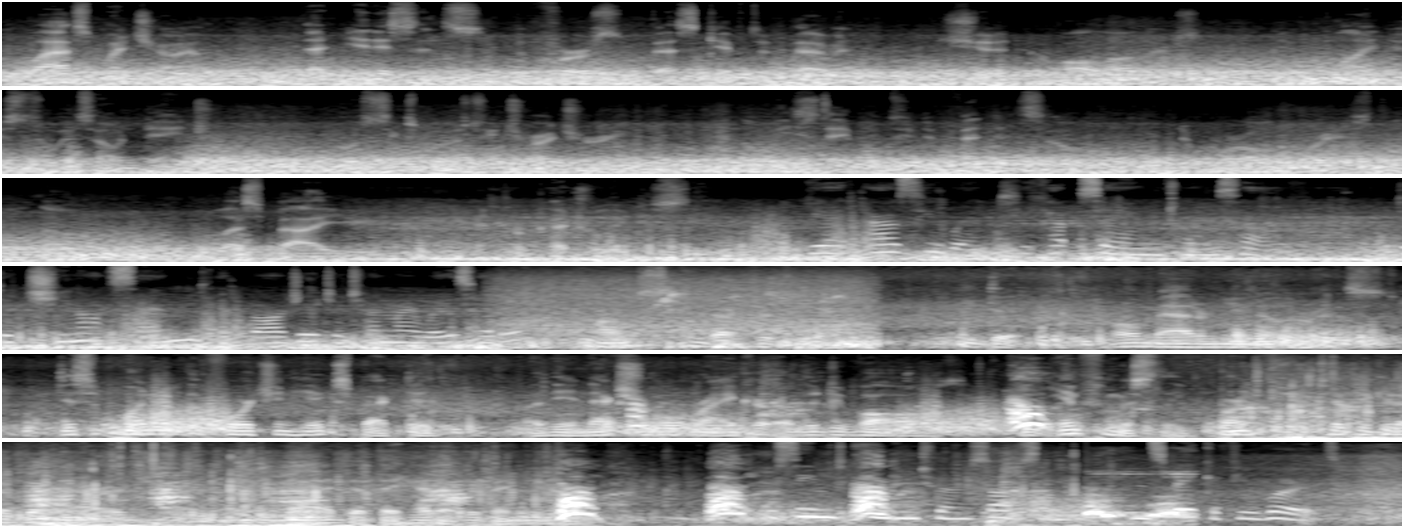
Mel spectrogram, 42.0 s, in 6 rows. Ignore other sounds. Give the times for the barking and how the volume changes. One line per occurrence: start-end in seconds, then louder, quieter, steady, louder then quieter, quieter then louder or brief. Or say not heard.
31.1-41.0 quieter then louder.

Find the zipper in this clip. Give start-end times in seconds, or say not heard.
not heard.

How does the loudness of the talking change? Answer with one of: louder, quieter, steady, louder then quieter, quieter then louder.
louder.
